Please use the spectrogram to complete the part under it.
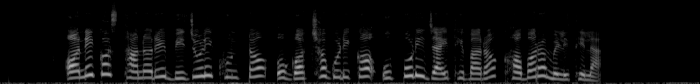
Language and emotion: Odia, neutral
